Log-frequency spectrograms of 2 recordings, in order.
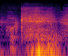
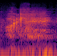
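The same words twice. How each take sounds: First: Said in the usual way. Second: Whispered okay to himself; nervous whisper. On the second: Retold or imitated. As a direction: breathe the word out, barely voiced. Nervous quarterback before the snap.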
